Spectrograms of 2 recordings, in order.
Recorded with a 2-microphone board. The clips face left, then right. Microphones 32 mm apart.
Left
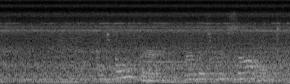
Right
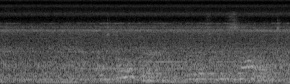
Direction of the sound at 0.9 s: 35° left (ahead or behind).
